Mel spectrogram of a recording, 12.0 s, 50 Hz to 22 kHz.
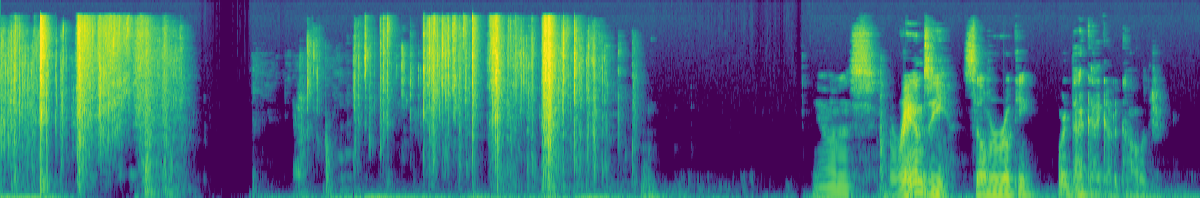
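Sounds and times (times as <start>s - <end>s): foil wrapper crinkling and tearing: 0.0s - 1.8s, 3.0s - 6.4s.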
